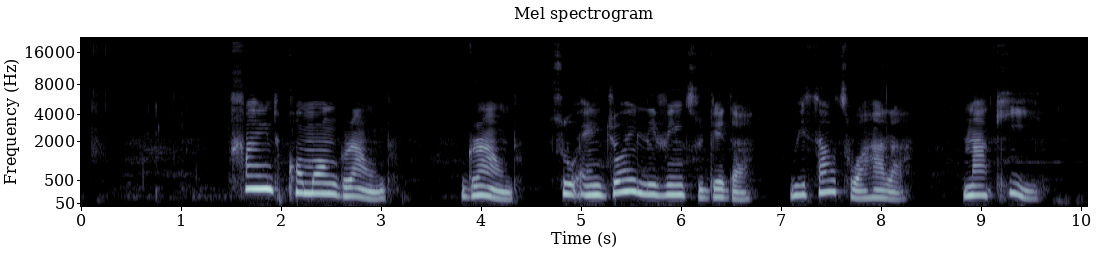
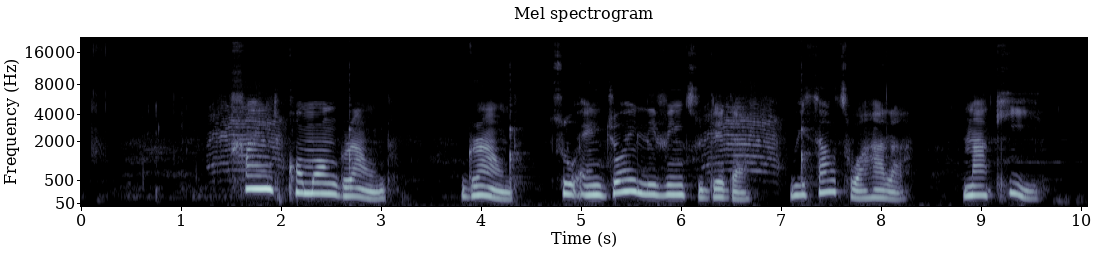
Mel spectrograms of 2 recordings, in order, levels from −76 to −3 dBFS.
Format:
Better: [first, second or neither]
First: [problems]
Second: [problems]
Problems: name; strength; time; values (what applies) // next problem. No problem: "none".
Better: first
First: none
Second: background sound (Bowed string instrument + Meow); 19 dB below the speech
